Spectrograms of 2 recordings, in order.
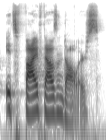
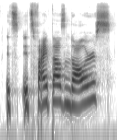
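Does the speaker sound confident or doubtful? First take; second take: confident; doubtful. First: It sounds firm and confident. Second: It sounds hesitant and unsure.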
